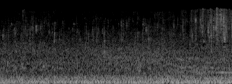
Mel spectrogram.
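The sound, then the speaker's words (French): Pure water is poured once over a left hand during ritual hand rinsing. It makes a continuous, splashing trickle that stays fairly even from start to finish. “On verse une fois comme ça sur la main gauche.”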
